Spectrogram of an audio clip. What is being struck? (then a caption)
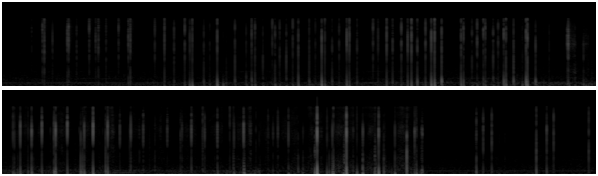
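Plastic storage container. A clear plastic cylindrical container with a purple lid is held in both hands and tapped and scratched with long nails. The result is a quick, irregular stream of sharp, bright clicks and crackly scratching that dies away instantly, growing denser in the middle and thinning out toward the end over a faint low hum.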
